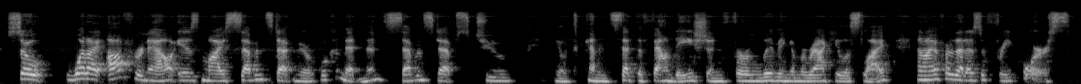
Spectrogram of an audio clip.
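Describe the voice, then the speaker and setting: A woman from France, a guest in an interview, telling personal stories in a chatty, animated way with many restarts. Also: lowish voice, moderate pace, husky. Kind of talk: casual interview storytelling.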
